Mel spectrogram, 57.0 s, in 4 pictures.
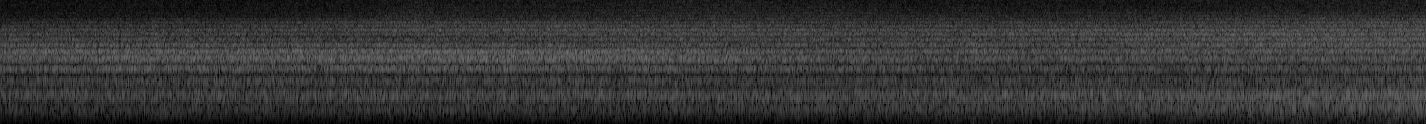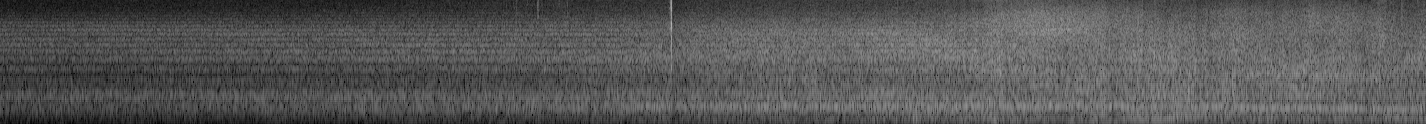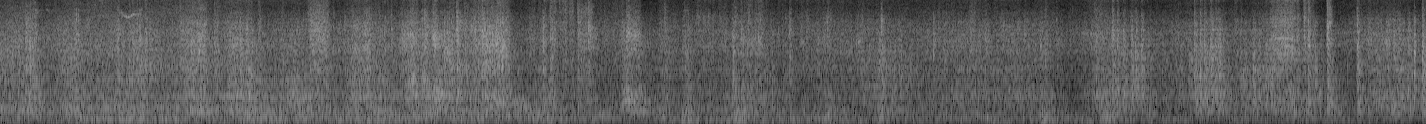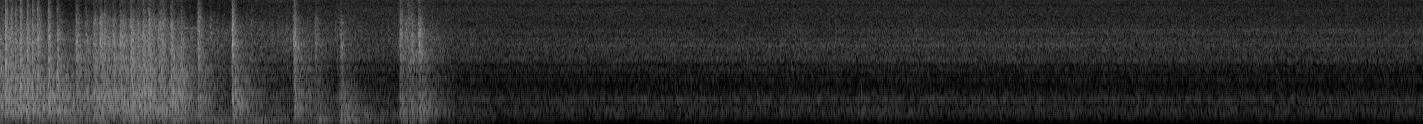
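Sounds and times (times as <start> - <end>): electric locomotives passing: 0.0 - 47.8
wheels clicking on rails: 19.0 - 47.4
wagons rumbling: 19.9 - 47.4.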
